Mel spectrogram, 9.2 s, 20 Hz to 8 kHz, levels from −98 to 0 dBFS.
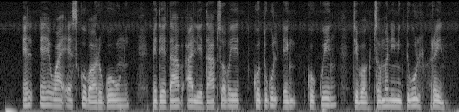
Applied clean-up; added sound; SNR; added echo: none; none; none; none.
